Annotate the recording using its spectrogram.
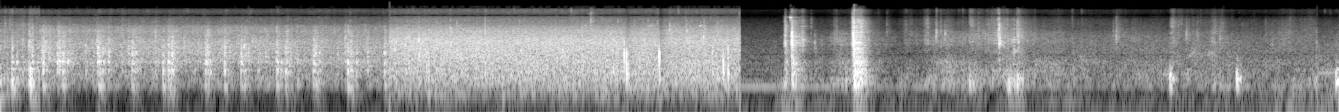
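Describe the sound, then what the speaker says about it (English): Rain drumming on plastic sheeting at an off-grid building site in Portugal, a dense close patter that swells heavier midway, then stops, leaving a few scattered sharp knocks and drips. "enjoy the pitter-patter of the raindrops on the plastic that is doing absolutely"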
